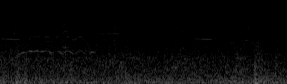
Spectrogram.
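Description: Horses whinny faintly amid a dense, noisy video game battle din in Empire: Total War, with brief high neighing calls rising over constant rumbling clatter.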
